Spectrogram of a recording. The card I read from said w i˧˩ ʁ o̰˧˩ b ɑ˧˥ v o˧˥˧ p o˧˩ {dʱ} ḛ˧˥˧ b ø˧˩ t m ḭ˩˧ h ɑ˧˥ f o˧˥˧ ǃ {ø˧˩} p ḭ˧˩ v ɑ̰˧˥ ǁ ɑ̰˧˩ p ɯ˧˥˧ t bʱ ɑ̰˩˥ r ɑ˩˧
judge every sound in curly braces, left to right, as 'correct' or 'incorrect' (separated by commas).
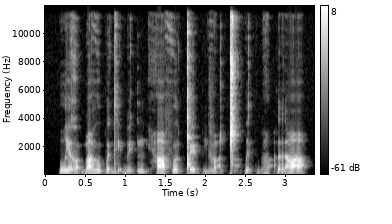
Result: incorrect, correct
